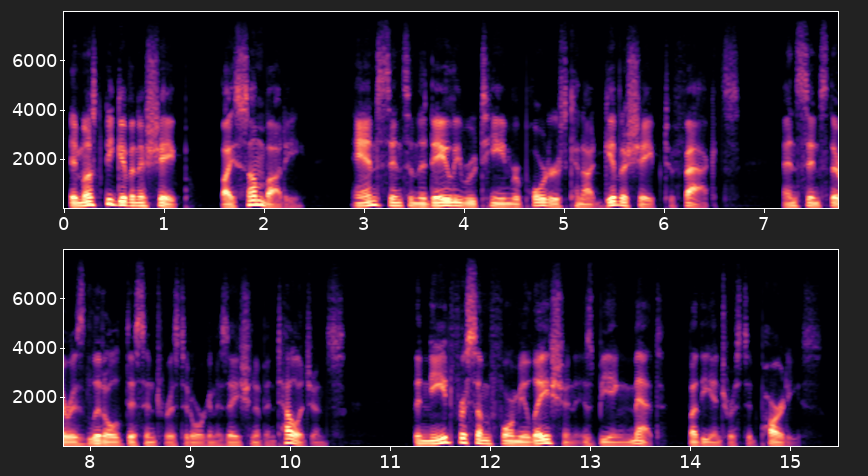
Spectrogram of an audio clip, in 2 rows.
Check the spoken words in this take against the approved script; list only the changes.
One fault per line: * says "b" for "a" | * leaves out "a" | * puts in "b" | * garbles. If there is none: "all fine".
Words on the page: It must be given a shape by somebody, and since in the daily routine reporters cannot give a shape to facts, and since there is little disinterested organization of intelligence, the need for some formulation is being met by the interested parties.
all fine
